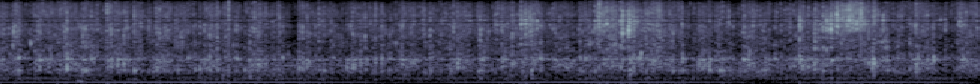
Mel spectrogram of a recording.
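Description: Wire whisk beating thick, still-grainy chocolate brownie batter in a stainless steel mixing bowl: a steady, wet whisking sound.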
